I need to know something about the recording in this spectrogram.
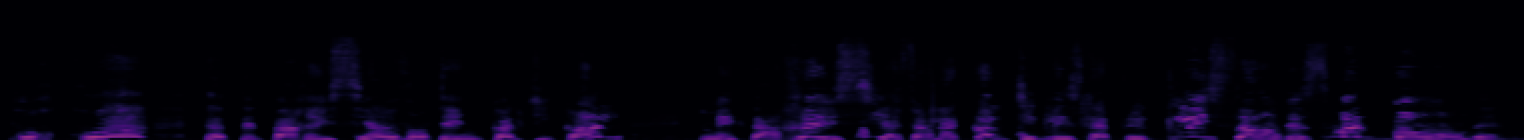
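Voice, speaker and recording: Very squeaky, eager little microbe kid. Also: big pitch swings, normal speed, pushed and bright, soft background music, full character voice. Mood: puzzled, eager. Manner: squeaky, exuberant, blurting. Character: small, bubbly, eager microbe schoolkid sidekick, impulsive and naive. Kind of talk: animated cartoon dubbing in French.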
